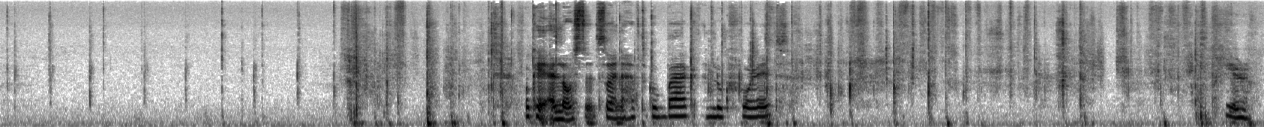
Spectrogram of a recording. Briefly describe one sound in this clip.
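Paper pages of a sticker book rustle as they are leafed through.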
